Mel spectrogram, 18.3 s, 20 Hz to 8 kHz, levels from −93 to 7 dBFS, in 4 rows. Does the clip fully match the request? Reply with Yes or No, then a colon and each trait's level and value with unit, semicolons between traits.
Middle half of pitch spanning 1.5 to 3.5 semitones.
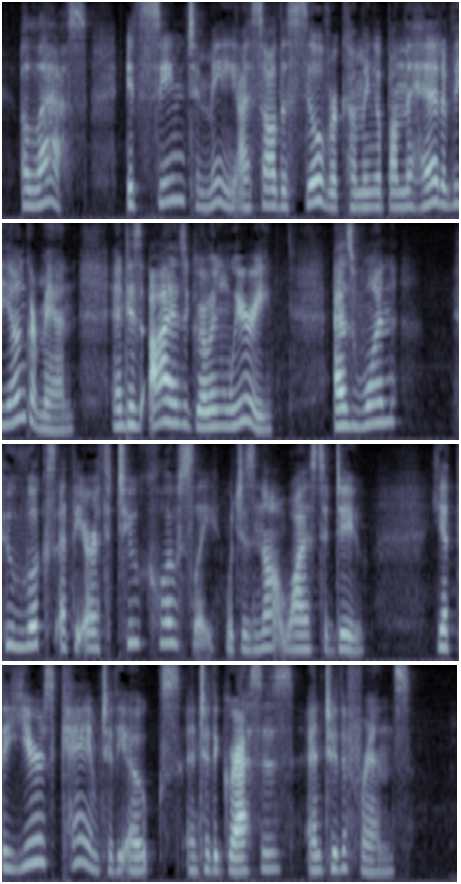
No: average, 4.4 semitones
